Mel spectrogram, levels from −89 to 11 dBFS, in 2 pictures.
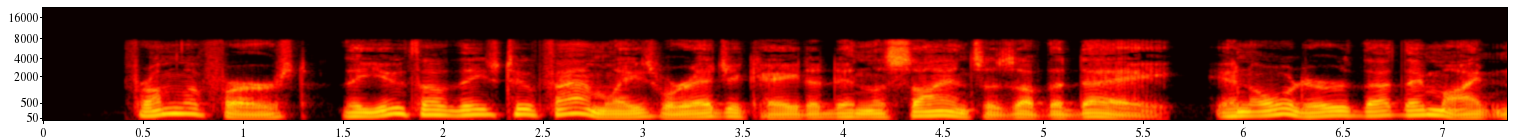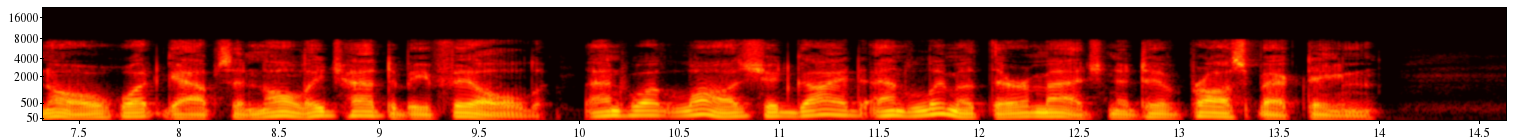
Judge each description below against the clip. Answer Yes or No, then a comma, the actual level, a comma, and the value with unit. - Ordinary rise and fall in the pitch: No, wide, 6.9 semitones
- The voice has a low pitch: Yes, low, 100 Hz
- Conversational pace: Yes, average, 170 wpm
